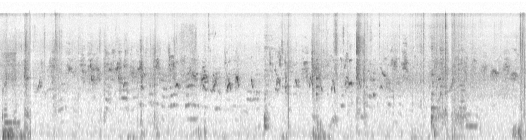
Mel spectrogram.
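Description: Small birds chirp and twitter nearby.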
